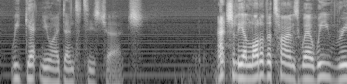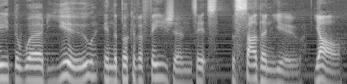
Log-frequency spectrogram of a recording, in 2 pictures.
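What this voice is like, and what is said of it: Non-American accent. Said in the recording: “don't hate on my accent ... I'll try and be American here and there”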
